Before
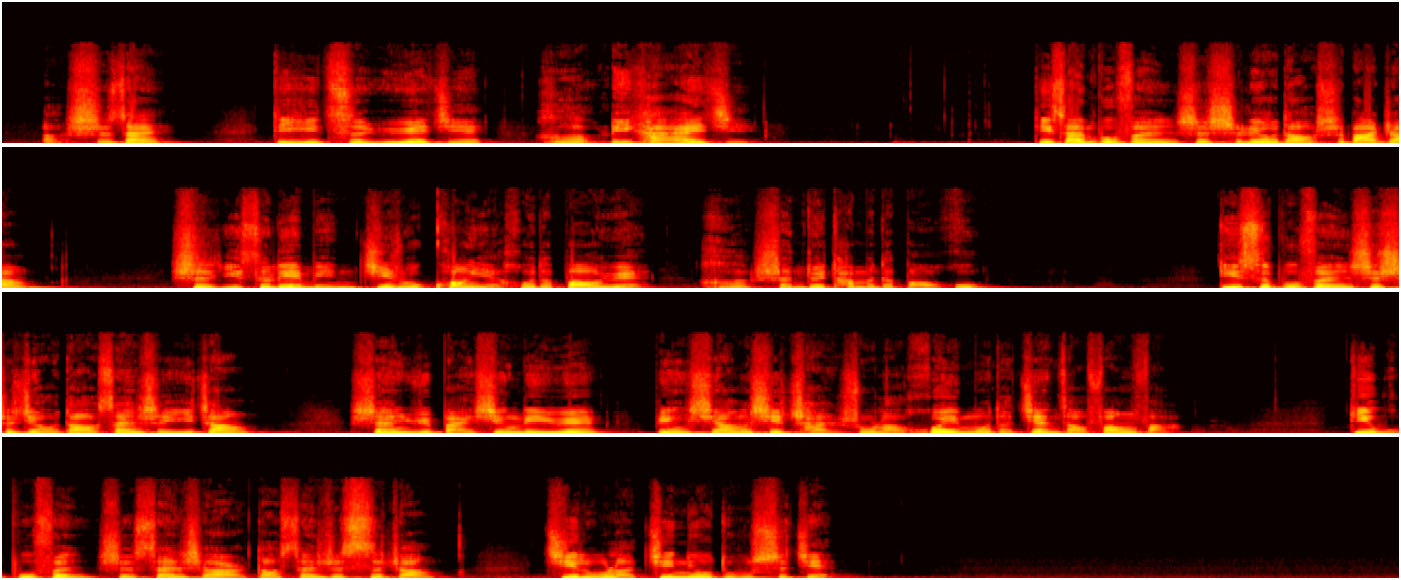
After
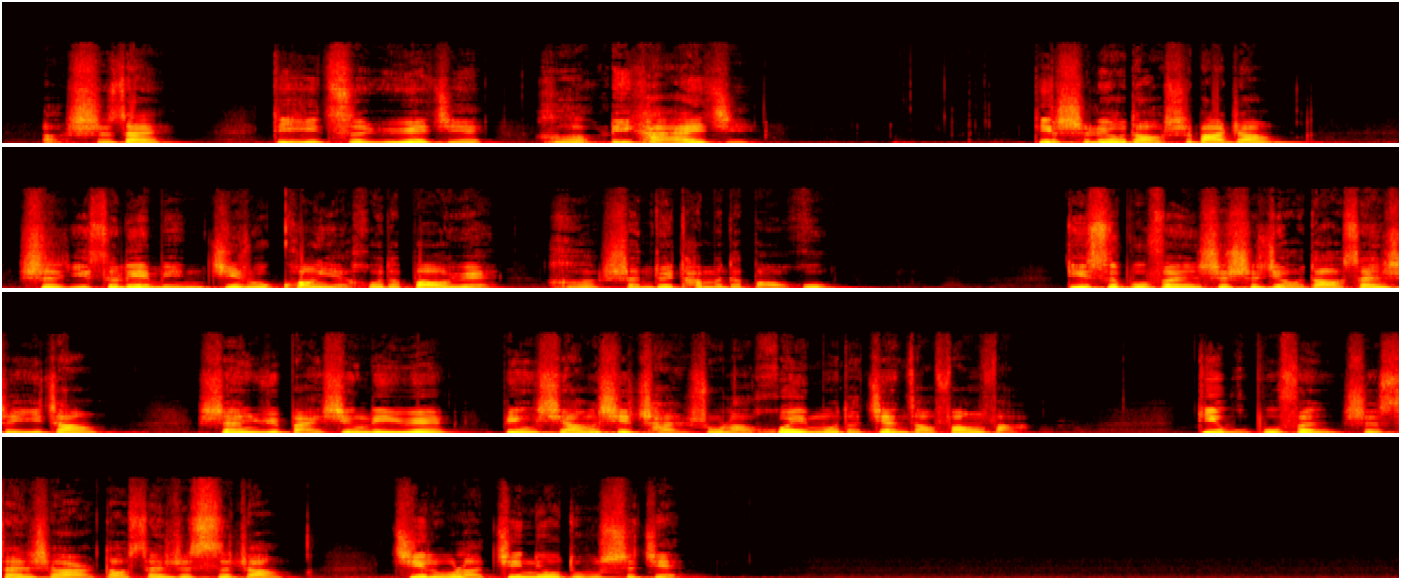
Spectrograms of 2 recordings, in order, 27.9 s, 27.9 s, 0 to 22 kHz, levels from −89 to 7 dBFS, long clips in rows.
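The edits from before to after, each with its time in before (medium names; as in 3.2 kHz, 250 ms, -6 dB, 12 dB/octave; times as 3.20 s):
5.25–6.01 s: delete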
